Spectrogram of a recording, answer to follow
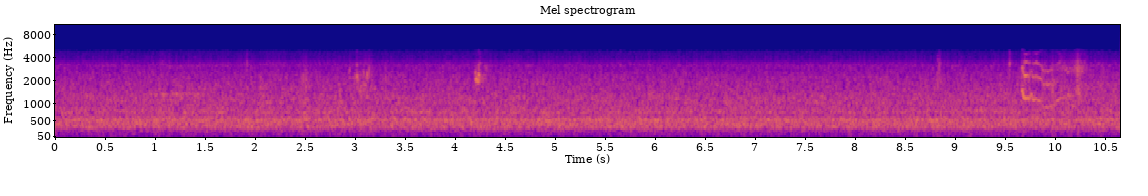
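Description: Budgerigar giving a few short, high chirps, a faint one about three seconds in, another a second later, and a brief warbling chirp near the end, over a steady background hiss.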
